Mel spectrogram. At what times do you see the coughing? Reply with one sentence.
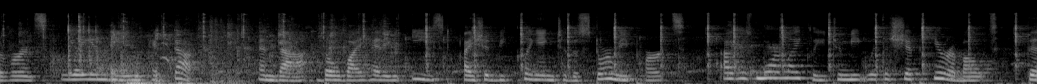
You can hear the coughing from 1.1 to 2.5 s and from 7.2 to 7.8 s.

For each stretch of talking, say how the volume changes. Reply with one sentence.
The talking can be heard from 0.0 to 10.3 s, at a steady volume.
